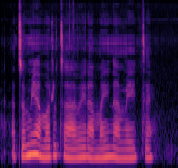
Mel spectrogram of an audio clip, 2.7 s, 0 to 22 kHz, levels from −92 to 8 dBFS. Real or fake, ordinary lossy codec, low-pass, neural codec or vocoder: real; none; none; none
